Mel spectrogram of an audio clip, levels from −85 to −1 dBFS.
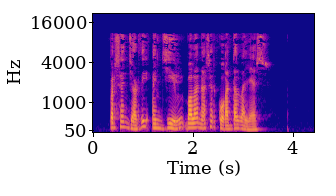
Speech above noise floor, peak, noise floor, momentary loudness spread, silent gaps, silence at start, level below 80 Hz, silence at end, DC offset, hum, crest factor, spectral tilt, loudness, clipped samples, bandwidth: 53 dB; -2 dBFS; -75 dBFS; 7 LU; none; 0.35 s; -48 dBFS; 0.9 s; under 0.1%; none; 22 dB; -5 dB/octave; -23 LUFS; under 0.1%; 11.5 kHz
